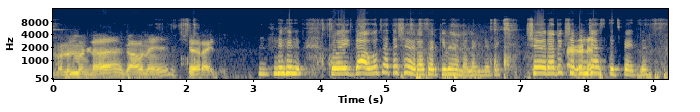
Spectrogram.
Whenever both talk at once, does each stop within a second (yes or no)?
yes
